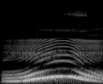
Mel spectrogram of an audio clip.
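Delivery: ordinary talk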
